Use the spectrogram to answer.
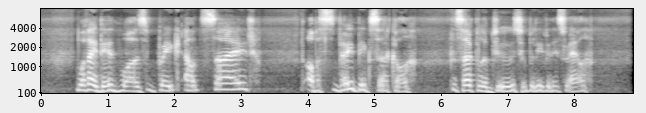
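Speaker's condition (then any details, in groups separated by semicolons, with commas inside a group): ALS; voice still working perfectly well, breathing apparatus audible in background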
